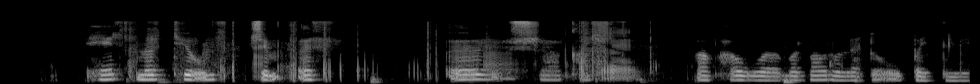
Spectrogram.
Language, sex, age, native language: Icelandic, female, 11, Icelandic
